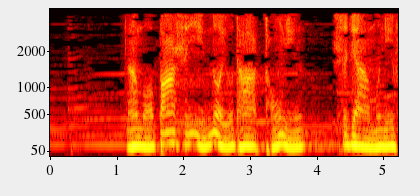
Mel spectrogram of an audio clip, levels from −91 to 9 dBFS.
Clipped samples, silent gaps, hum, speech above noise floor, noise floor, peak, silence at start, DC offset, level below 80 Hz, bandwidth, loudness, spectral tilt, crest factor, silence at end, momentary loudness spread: under 0.1%; none; none; 25 dB; -44 dBFS; -4 dBFS; 0.3 s; under 0.1%; -30 dBFS; 3.8 kHz; -21 LUFS; -11 dB/octave; 16 dB; 0 s; 9 LU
